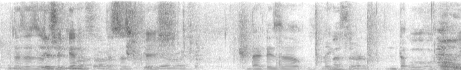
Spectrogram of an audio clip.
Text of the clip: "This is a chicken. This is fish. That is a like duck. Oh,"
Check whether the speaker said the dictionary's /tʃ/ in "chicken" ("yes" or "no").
no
